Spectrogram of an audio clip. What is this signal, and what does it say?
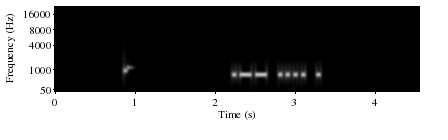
Morse code, heard as a keyed tone, about 25 wpm, 700 Hz. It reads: WHE
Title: Top Three Letter Combinations in Words 25wpm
